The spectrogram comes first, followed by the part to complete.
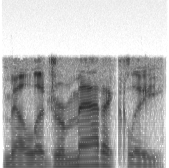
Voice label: "melodramatically", English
